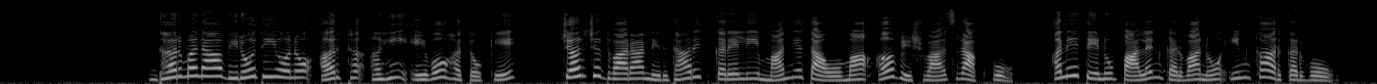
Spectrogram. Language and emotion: Gujarati, neutral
